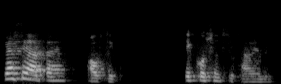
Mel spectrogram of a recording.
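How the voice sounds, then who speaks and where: A man's voice: sits high, sing-song, brisk. A male physics teacher giving a lecture as he writes out a problem, often asking a question and answering it himself, checking in with his students and calling them by a fond term. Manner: calls students "beta" affectionately. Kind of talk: classroom-style lecture while writing out a problem. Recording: dull lo-fi recording with faint noise.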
